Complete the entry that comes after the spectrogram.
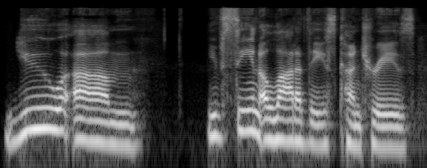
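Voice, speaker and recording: A man hosting a radio interview, asking questions in a halting way with restarts. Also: a little high, expressive, darkish tone, smooth, no echo, studio quality. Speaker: radio host. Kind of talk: interviewing a guest. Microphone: studio mic.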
